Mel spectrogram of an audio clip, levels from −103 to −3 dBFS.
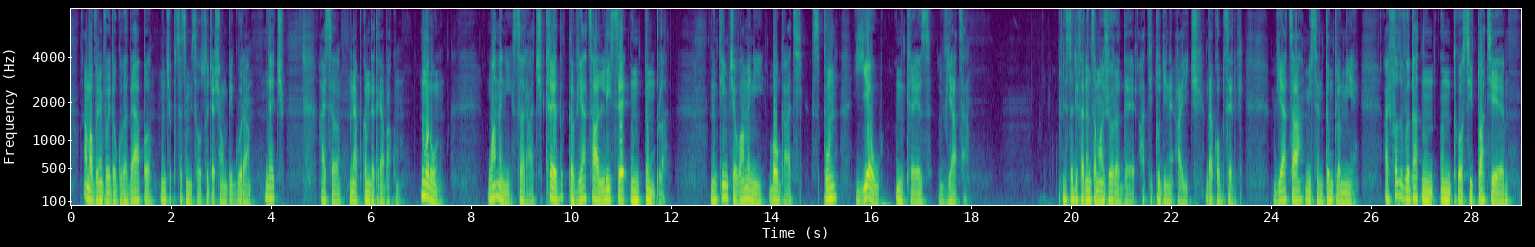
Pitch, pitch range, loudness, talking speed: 100 Hz, 90-110 Hz, -22 LUFS, 140 wpm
